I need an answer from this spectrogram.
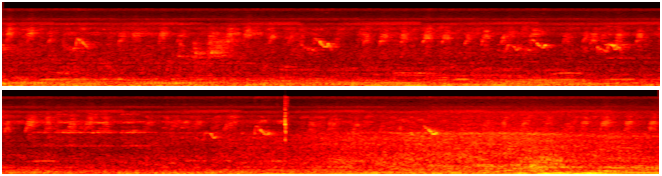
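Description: Birds chirping: short high falling chirps repeating about once a second, with a faster ticking trill above them, over a low steady rumble that grows louder near the end.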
